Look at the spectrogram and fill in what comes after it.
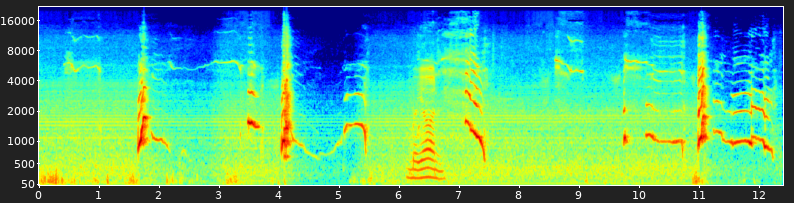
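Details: Japanese Spitz called Buchog producing a string of high whines, short yips and one quavering wail, with human speech faintly mixed in.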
